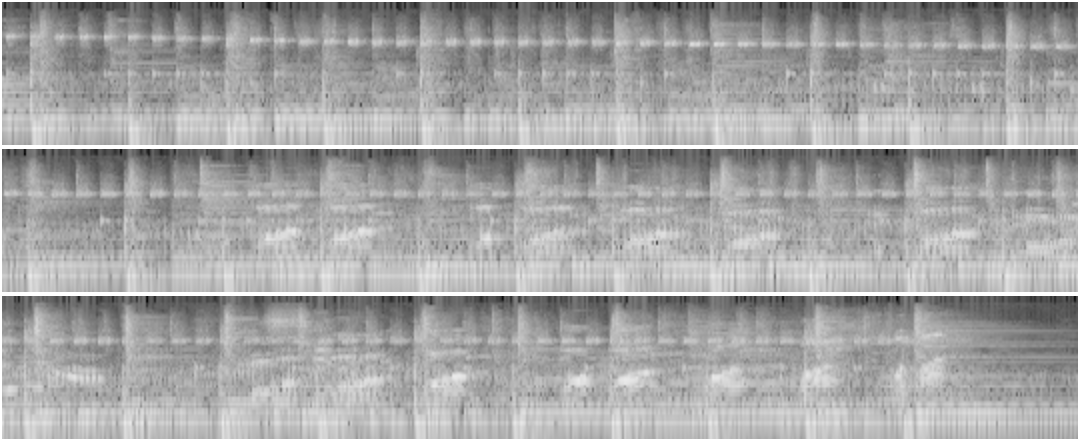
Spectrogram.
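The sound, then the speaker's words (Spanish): Frog croaks repeat in a steady rhythm through a loud piece of music with tonal notes, running the whole way without speech. “Tremendo ese sapo al final.”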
